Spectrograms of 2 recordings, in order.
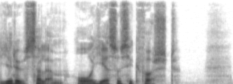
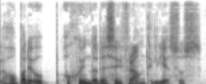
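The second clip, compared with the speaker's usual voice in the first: ordinary delivery, nothing marked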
